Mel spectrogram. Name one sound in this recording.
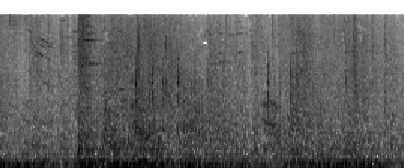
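Fiery blasts roar and crackle in a game.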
